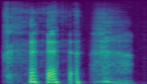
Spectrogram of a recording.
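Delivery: brief, easy laugh; light chuckle. Acted. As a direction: chuckle lightly before replying. Chuckle before agreeing to enjoy victory.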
